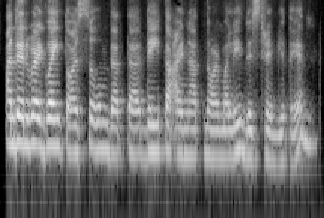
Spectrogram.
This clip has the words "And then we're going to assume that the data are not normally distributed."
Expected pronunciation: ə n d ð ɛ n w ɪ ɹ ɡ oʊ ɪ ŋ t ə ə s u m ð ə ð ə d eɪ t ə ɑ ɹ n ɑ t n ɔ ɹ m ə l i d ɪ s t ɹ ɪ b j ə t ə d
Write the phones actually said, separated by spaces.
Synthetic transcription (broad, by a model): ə n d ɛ n w ɪ ɹ ɡ oʊ ɪ ŋ t ə ə s u m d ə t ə d eɪ t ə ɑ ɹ n ɑ t n ɔ ɹ m ə l i d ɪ s t ɹ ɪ b j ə t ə d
